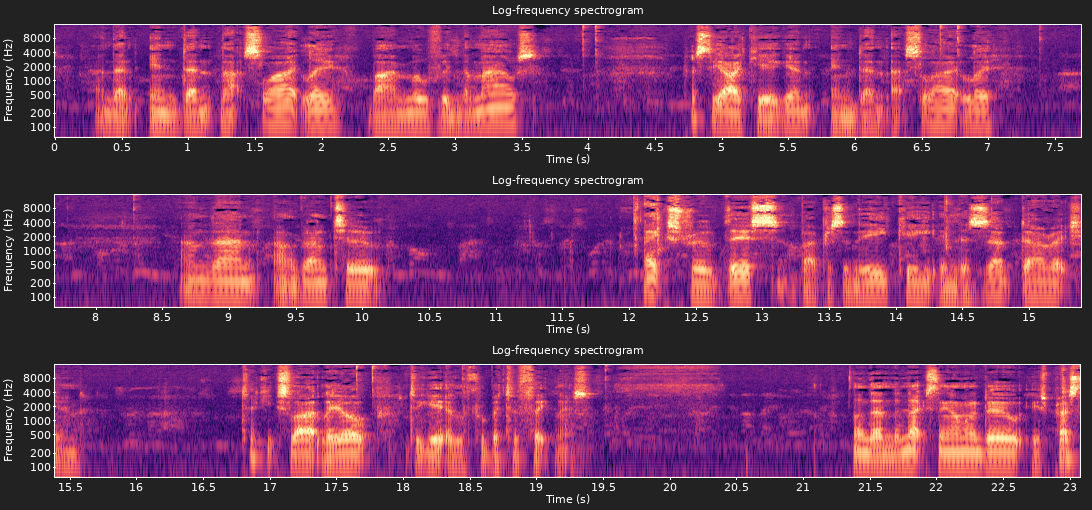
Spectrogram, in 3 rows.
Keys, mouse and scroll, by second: 3.8 click, 4.7 i, 6.6 click, 8.1-13.1 middle drag, 11.8 e, 14.0 z, 17.6-19.1 drag, 19.3 middle click, 22.7 x.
